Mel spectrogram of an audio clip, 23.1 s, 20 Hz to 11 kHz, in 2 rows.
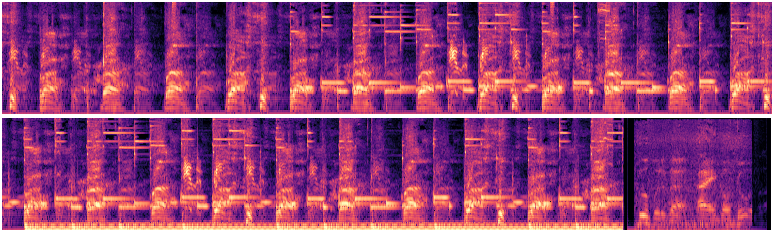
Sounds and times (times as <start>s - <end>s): Speech: 0.0s - 4.1s, 20.4s - 23.0s
Music: 4.3s - 20.9s.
